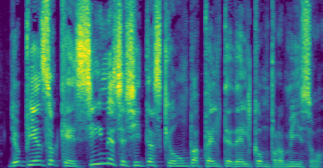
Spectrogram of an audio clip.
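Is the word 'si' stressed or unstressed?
stressed. The word 'sí' is stressed, meaning yes.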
